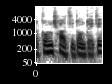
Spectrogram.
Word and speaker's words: 攻壳机动队: 它的官方说正确发音叫宫壳机动队，这个无所谓。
